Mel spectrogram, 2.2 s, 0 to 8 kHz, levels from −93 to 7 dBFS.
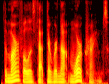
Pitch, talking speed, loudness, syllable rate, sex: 105 Hz, 245 wpm, -19 LUFS, 6.5 syllables/s, male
